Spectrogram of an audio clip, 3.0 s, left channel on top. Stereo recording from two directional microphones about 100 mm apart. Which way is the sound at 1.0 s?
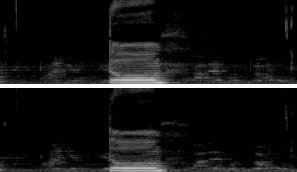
15° right (ahead or behind).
